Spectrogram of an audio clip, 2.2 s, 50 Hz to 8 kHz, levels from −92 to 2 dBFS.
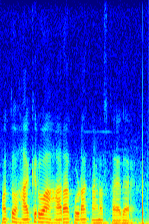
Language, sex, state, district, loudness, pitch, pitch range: Kannada, male, Karnataka, Bangalore, -19 LUFS, 115 Hz, 105-125 Hz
